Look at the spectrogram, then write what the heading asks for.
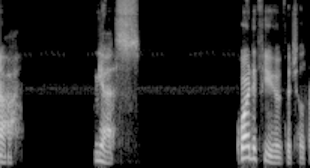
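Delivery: forced, fake, plastered-on, friendliest voice. Narrating a character whose friendliness can be seen right through, answering in his friendliest voice. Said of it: "friendliest voice".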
